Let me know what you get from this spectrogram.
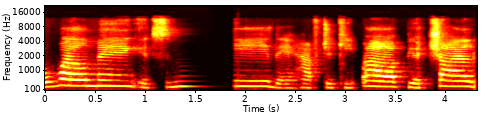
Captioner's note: faintly speaking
